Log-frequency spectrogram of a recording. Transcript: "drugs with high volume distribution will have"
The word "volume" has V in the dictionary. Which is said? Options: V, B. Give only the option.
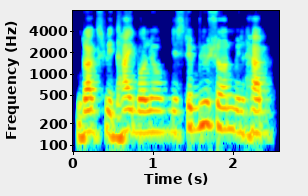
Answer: B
